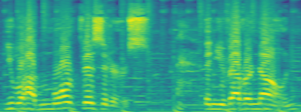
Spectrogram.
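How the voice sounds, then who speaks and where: Soft music sits behind this rough recording of a real estate agent touring a large house. His fairly high voice moves at normal speed, and his casual commentary is upbeat, filler-heavy, and quick to laugh.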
